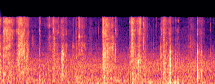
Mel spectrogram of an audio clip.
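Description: Footsteps crunching on snow, a short crisp crunch roughly every half second to a second.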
